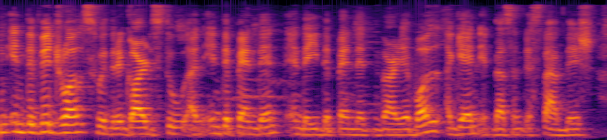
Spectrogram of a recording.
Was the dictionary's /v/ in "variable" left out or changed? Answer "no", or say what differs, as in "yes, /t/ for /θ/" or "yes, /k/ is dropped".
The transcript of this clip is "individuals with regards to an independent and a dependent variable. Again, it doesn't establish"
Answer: no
